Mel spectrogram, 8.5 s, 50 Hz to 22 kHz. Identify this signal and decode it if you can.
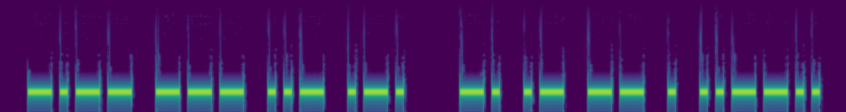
Morse code, heard as a keyed tone, about 14 wpm, 700 Hz. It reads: YOUR NAME?
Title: Sentences from Top 200 Words 15wpm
